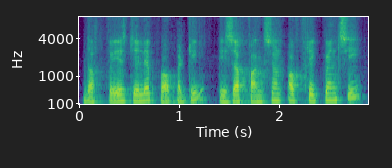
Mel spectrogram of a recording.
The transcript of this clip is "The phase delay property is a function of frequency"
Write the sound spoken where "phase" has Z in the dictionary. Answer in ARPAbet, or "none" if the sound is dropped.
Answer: S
